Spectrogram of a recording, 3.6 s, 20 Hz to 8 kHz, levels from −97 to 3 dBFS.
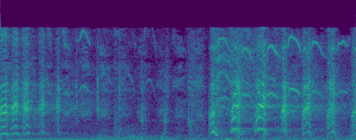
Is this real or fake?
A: real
